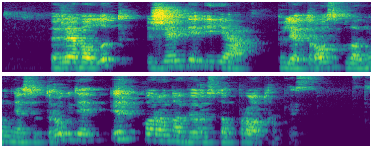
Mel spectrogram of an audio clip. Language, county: Lithuanian, Klaipėda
